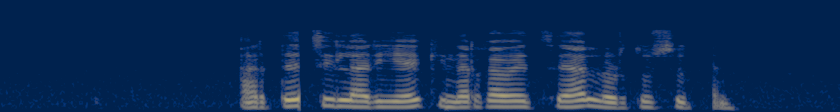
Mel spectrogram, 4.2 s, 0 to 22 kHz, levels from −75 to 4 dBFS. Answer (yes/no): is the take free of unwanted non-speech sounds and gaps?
no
